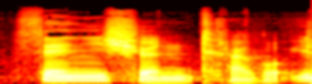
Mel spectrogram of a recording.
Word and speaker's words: sentient: 이때 T라고 읽지 않고 sentient라고 읽어야 되겠죠.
